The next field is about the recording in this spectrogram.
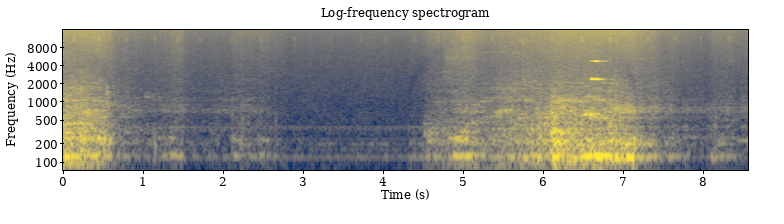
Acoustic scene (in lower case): elevator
